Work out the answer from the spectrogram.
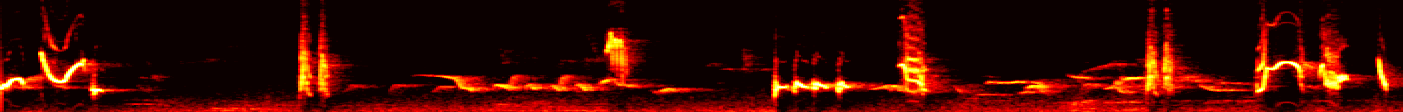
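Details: Oriental magpie-robin in full song, used to coax young forest birds to answer; sharp high whistles, wavering warbled runs and abrupt chirps, loud bursts alternating with softer rambling passages.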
